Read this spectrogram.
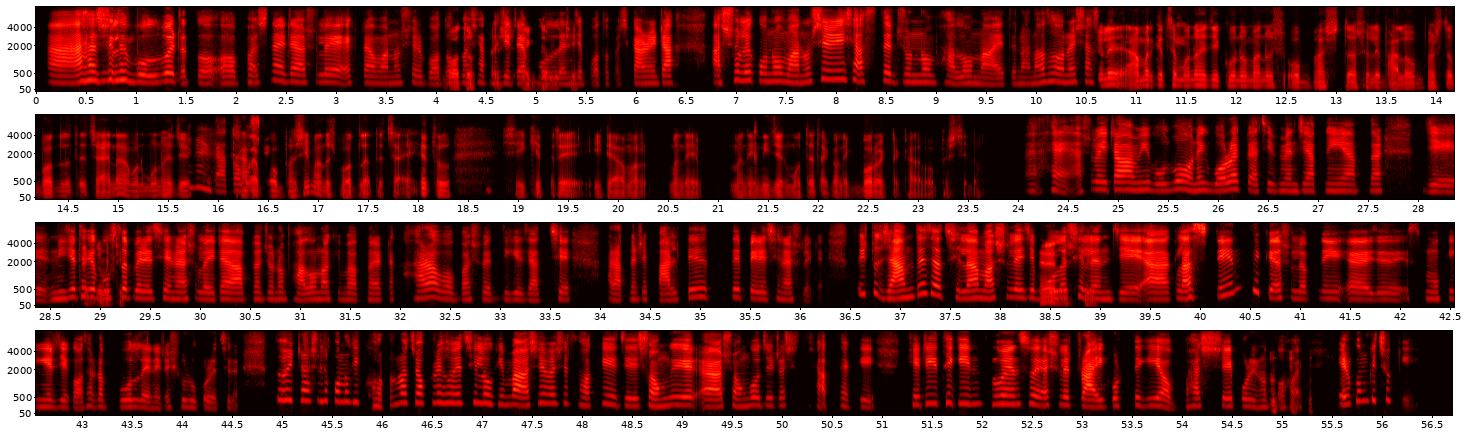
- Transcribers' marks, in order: laughing while speaking: "আসলে বলবো"; laughing while speaking: "তো"; other noise; "থাকে" said as "থকে"; in English: "influence"; chuckle
- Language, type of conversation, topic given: Bengali, podcast, পুরনো অভ্যাস বদলাতে তুমি কী করো?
